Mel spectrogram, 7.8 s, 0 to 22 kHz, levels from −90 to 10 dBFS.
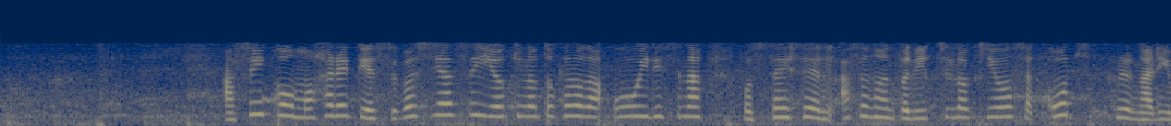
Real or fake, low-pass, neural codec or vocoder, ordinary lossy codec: fake; 5.4 kHz; codec, 24 kHz, 0.9 kbps, WavTokenizer, medium speech release version 2; none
